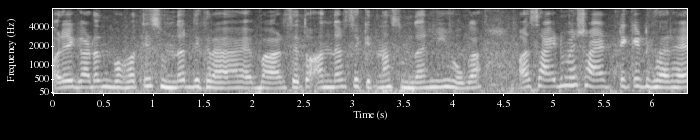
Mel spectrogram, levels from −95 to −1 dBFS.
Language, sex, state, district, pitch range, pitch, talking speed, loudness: Hindi, female, Maharashtra, Mumbai Suburban, 215-240 Hz, 225 Hz, 235 wpm, -13 LUFS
